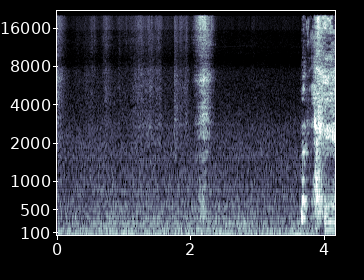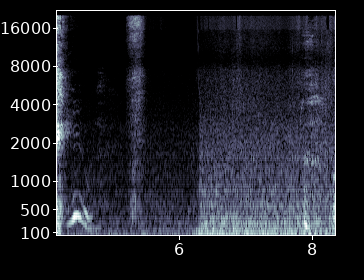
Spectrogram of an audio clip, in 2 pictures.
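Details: A single loud, explosive sneeze with a brief vocal after-sound over steady room noise; deliberately induced sneezing, which the person says has become unusually easy to trigger.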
